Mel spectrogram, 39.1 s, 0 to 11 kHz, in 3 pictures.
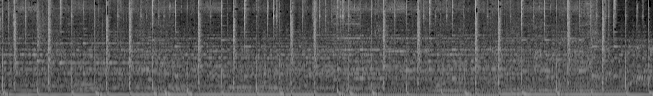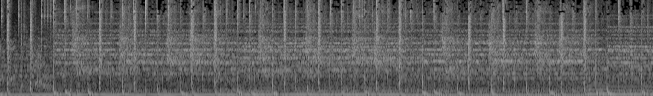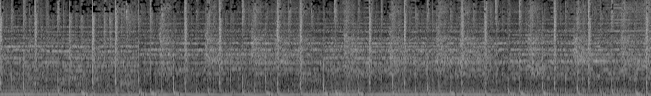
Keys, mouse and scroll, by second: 1.5 double click, 2.0 BackSpace, 2.7 ctrl+s, 9.0 alt+shift+click, 9.5 double click, 10.1-10.6 typing, 11.1 Return, 12.7 right click, 14.2 ctrl+z, 14.4 ctrl+right click, 16.3 double click, 16.8 BackSpace, 17.4 ctrl+s, 19.0-20.8 scroll up 1, 22.2 double click, 23.2 BackSpace, 23.8 ctrl+s, 27.0 ctrl+-, 27.2 ctrl+-, 27.8 ctrl+´, 27.9 ctrl+´, 28.0 ctrl+´, 28.8 ctrl+-, 30.2 shift+click, 30.8 ctrl+ت, 31.9 alt+shift+click, 34.5 Return, 36.1 scroll up 1, 36.3-37.7 scroll down 1.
